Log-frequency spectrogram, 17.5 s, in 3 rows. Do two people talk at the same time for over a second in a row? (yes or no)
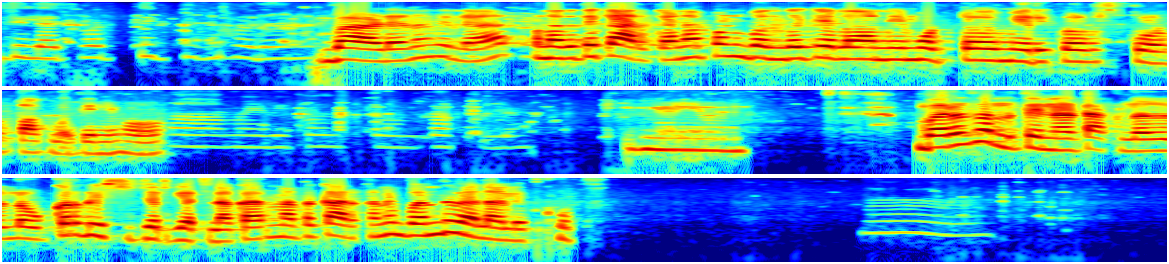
yes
